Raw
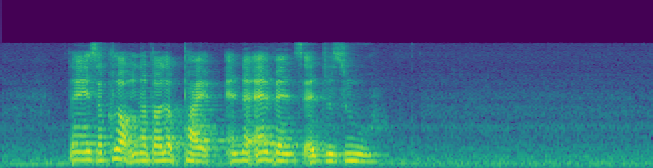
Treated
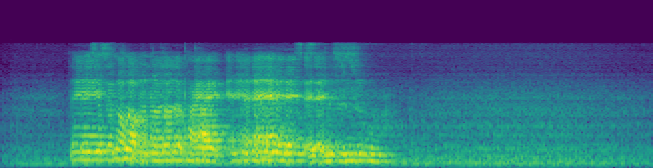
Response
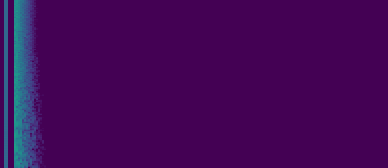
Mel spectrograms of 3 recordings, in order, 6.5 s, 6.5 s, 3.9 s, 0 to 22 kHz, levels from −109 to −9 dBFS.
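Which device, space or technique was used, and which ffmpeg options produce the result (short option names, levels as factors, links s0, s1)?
far laptop microphone: -filter_complex "[1:a]atrim=start_sample=2205[s0];[0:a][s0]afir=irnorm=-1:irlink=0,highpass=110,dynaudnorm=f=350:g=7:m=3.35,highshelf=f=2900:t=q:w=1.5:g=-8"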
